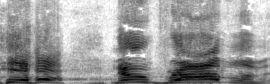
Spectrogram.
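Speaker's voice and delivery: high, loud, slow strained casualness; fake nonchalance. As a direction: pretend it was nothing while straining. Pretending it was easy.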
